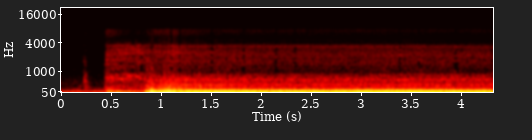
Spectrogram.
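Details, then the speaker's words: Corvette V8 with FAST EFI 2.0 starting: brief crank, then the engine catches cleanly and settles into a deep, steady, lopey idle from the performance camshaft; a healthy start. "All right, so I'm going to start it up now."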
